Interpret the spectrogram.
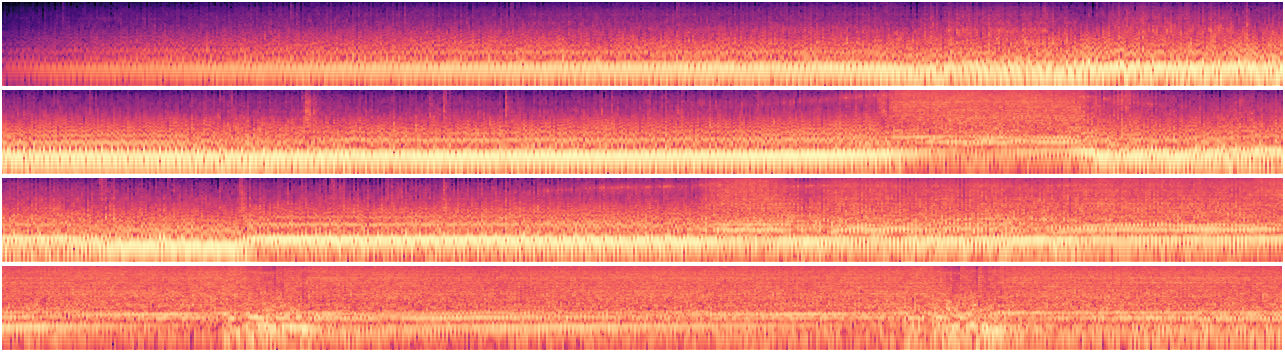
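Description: Onboard sound of a Subaru Impreza STi time-attack car accelerating hard on track, its turbocharged flat-four engine climbing in pitch through each gear and dropping sharply at several upshifts. The sound fades in at the start.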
